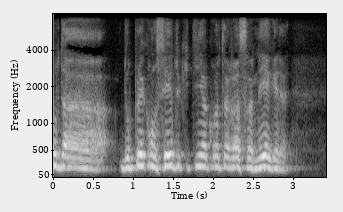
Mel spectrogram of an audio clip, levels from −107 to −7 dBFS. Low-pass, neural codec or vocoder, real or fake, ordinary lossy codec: 7.2 kHz; none; real; none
